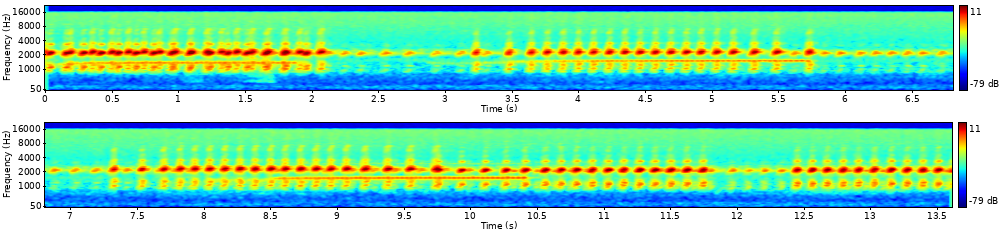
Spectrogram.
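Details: Pond chorus of tree frogs on an April night in north-east Italy, fast pulsed rattling bursts lasting several seconds with short pauses, while mole crickets give long, even, tonal trills in the gaps.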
